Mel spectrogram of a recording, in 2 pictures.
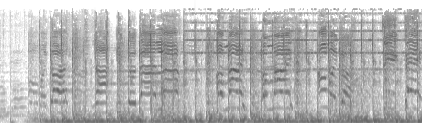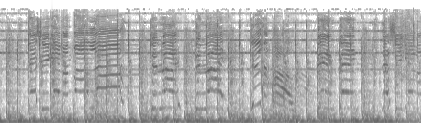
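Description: An indie band song plays loud and steady after a brief quiet opening, with driving drums, bass and guitars under a melodic sung vocal line throughout.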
